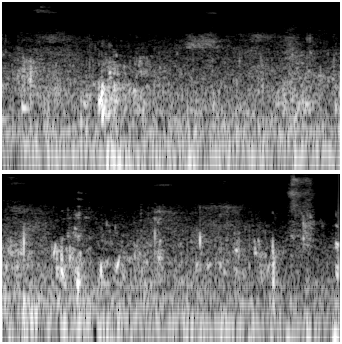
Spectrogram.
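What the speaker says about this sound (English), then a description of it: "this is where the boats come in" Water and boat noise at an island pier as boats arrive, with soft wind, faint lapping and scattered knocks and clatters at a moderate distance.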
